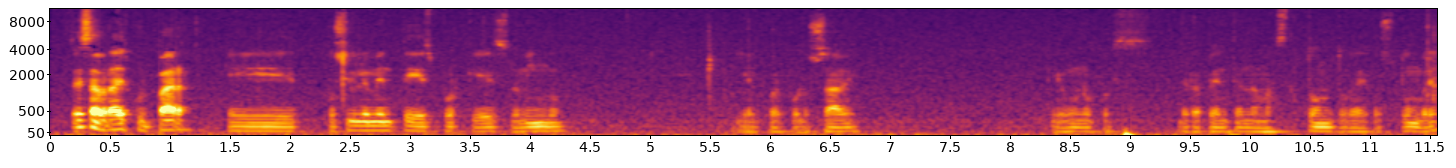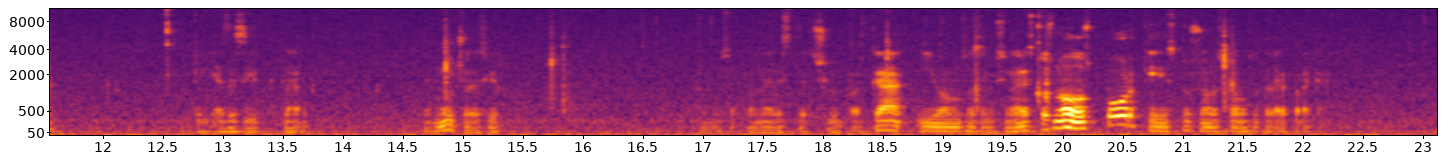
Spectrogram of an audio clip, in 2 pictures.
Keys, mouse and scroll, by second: 1.0 right click, 2.3 b, 3.0 click, 5.3 g, 9.3 click, 9.7 middle click, 10.4 click, 11.3 KP_3, 11.9-12.3 scroll up 1, 13.6 click, 15.6 ctrl+r, 16.4 click, 16.8 click, 18.1 right click, 18.7 shift+right click, 21.2 g, 22.8 click.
